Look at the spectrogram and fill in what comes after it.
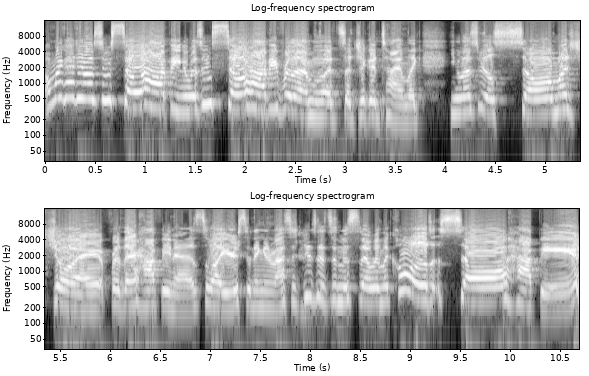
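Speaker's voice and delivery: insincere-sounding voice. Retelling what the speaker said to a friend, in a totally fake-sounding voice. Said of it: "totally fake sounding voice".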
